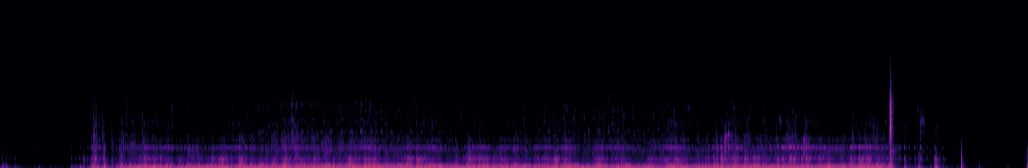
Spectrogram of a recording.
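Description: Pillar drill (drill press) motor starting about a second in and running steadily while countersinking, then stopping suddenly near nine seconds, followed by a few light knocks.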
